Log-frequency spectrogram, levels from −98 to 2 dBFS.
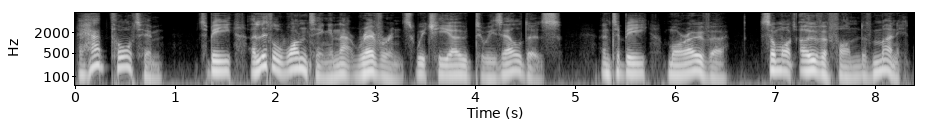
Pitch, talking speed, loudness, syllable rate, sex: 120 Hz, 195 wpm, -18 LUFS, 5.7 syllables/s, male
